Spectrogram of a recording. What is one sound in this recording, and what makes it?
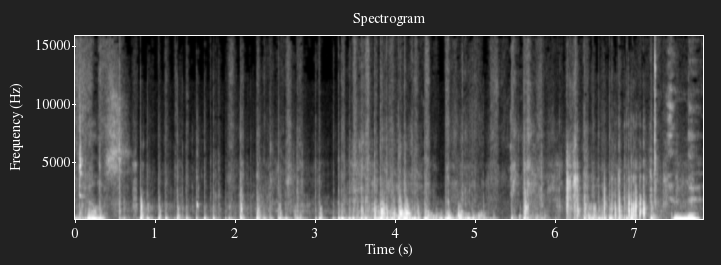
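Fingers tap on a paper poster.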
